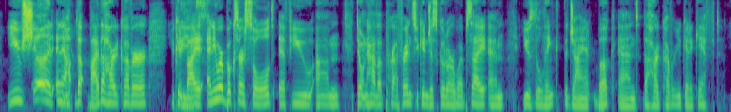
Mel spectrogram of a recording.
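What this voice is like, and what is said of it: Low, sultry, losing voice. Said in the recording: “I love your sultry voice ... it's called I'm Losing My Voice”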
